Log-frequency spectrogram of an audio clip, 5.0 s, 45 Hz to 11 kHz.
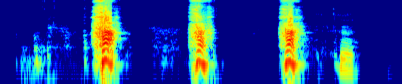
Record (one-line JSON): {"exhalation_length": "5.0 s", "exhalation_amplitude": 32766, "exhalation_signal_mean_std_ratio": 0.25, "survey_phase": "beta (2021-08-13 to 2022-03-07)", "age": "18-44", "gender": "Male", "wearing_mask": "No", "symptom_none": true, "smoker_status": "Never smoked", "respiratory_condition_asthma": false, "respiratory_condition_other": false, "recruitment_source": "REACT", "submission_delay": "0 days", "covid_test_result": "Negative", "covid_test_method": "RT-qPCR", "influenza_a_test_result": "Negative", "influenza_b_test_result": "Negative"}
